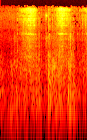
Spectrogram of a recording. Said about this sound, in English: Right now, we are sailing gently along under a blue sky with the Dublin Mountains off to starboard. Dunleary Harbour behind us, and just the sound of the water and the boat as we adjust our sails.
